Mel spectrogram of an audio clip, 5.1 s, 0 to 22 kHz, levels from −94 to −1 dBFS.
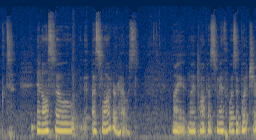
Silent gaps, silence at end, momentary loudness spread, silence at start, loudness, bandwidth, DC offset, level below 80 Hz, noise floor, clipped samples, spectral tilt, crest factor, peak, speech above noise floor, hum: none; 0 s; 19 LU; 0.05 s; -24 LUFS; 13 kHz; under 0.1%; -50 dBFS; -49 dBFS; under 0.1%; -7 dB/octave; 16 dB; -10 dBFS; 25 dB; none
